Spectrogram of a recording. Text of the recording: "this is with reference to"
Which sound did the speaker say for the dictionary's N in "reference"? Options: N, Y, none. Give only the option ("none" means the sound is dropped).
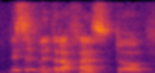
none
